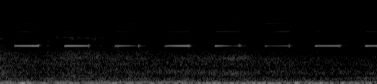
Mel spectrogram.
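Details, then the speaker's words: 1995 Isuzu Elf Outback Express diesel 4WD camper van, 5-speed manual, 166,804 km: steady high reverse buzzer beeping about twice a second over low idle; reverse alarm working normally. "It's got power mirrors, power windows, the works. A million keys, your back buzzer."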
